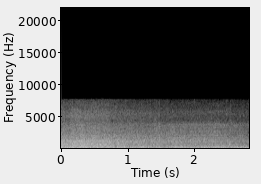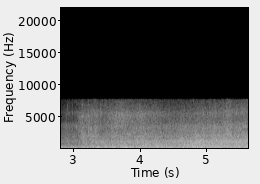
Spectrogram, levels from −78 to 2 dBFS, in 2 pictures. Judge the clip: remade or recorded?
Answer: recorded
